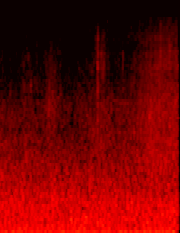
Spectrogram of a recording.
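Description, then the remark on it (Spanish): A soft, continuous wash of ocean surf on a private, secluded beach, fairly faint and steady with a gentle breezy hiss, and no voices. “Estaba deseando que aprovecharas la playa privada y aislada en la que estamos.”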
